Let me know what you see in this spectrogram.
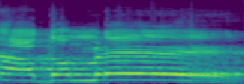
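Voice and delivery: solemn, high, slow, drawn-out call.

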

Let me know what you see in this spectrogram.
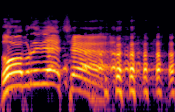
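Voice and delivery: mock, very slow, loud stage showman voice.

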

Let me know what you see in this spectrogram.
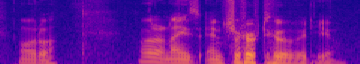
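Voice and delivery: very loud, cracking up laughing mid-line. Opening a video, the host can't stop cracking up, laughing uncontrollably. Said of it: "And now I can't stop laughing".

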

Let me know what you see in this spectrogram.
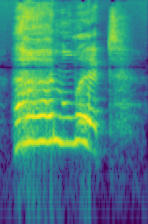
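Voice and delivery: gasping character voice. Narrator reading the story voices Carpenter locked in a bear hug, gasping. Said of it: "he gasped".

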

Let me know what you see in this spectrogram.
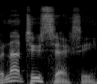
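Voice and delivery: ordinary delivery

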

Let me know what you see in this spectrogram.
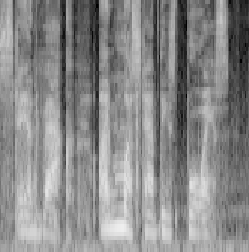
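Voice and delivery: wicked, venomous, evil hissing witch voice. Narrating a witch pointing a finger at the narrator, the most evil hiss. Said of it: "she hissed the most evil hiss".

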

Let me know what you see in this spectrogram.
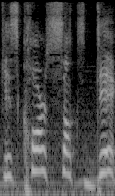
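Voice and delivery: heavy emphasis on dick, stretched out slowly.

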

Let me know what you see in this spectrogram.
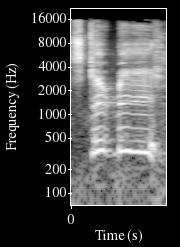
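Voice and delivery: odd fantasy creature voice, like a cave creature. Asked to say it in Smeagol's voice, the speaker gives it a try: Smeagol voice. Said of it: "Scoop me in Smeagol's voice?".

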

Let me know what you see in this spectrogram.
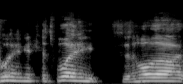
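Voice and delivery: put-on talking through tears. Retelling getting news of going to the majors: imitating crying speech. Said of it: "I'm, like, crying".

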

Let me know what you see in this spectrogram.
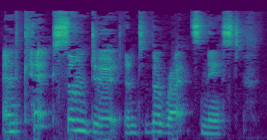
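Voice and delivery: ordinary delivery

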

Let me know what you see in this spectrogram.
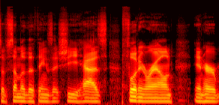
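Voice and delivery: normal talking voice

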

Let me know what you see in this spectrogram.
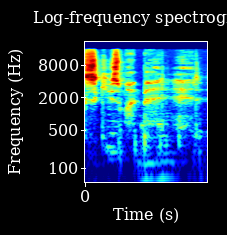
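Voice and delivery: soft, hushed whisper. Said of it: "the reason I'm whispering".

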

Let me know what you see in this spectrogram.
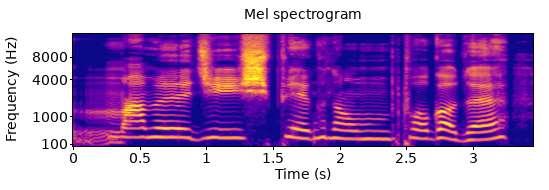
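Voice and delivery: faint, feeble, trembling little voice, drawn-out Mamy. Reading a story, the Duchess speaks as the Queen glares at her, weak trembling voice. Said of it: "rzekła księżna słabiutkim, drżącym głosem".

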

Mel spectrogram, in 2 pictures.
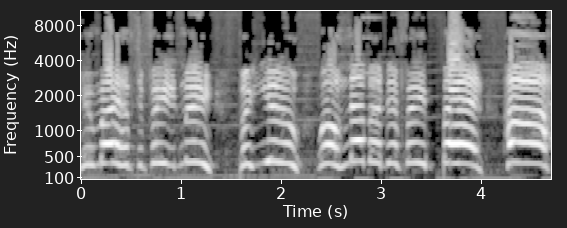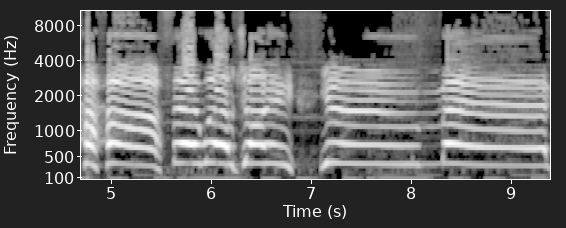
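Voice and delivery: put-on strained yelling. Voicing the defeated gym leader Lieutenant Surge: throat-straining shout as Lt. Surge. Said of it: "This really hurts my throat".

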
